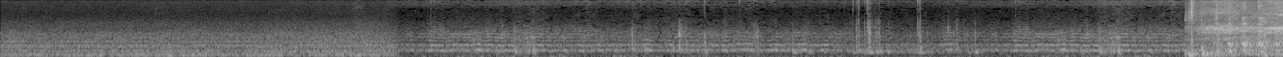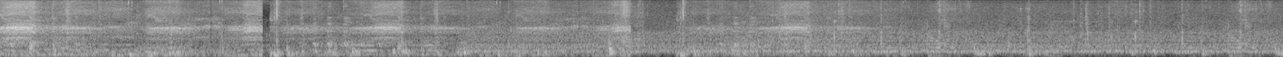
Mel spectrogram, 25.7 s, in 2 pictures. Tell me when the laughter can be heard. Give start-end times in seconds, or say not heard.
not heard.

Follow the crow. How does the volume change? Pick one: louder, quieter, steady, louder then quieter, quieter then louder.
quieter.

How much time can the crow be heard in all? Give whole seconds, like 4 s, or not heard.
10 s.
